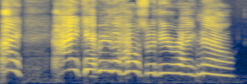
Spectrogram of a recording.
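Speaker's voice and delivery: very high, loud cartoon sponge, hurt and accusing; high, loud, indignant sponge character; SpongeBob voice, upset. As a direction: squeal it out like a wounded SpongeBob. SpongeBob voiced through argument.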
